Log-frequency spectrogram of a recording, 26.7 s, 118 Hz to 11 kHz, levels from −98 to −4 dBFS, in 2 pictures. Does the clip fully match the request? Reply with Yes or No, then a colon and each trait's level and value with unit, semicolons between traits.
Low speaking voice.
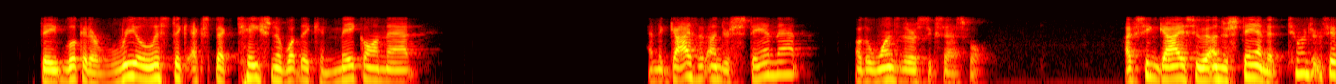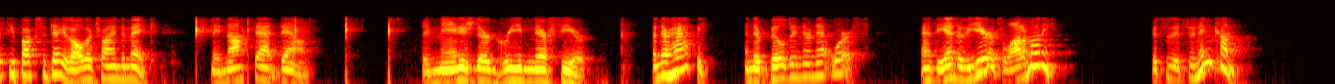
No: medium, 145 Hz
